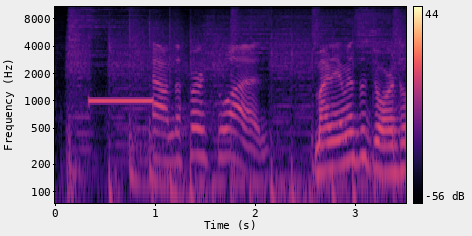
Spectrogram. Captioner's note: beep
